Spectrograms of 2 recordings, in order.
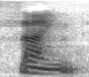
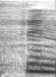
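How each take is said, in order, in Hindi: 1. इसका उच्चारण लंबे स्वर के साथ होता है, 'sign' की तरह। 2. इसका उच्चारण छोटे स्वर के साथ होता है, 'sin' की तरह। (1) "हम लोगों ने इसको क्या पढ़ते थे उस टाइम पे" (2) "लेकिन अब यहाँ पे जो वर्ड यूज होता है वो सिन होता है"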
